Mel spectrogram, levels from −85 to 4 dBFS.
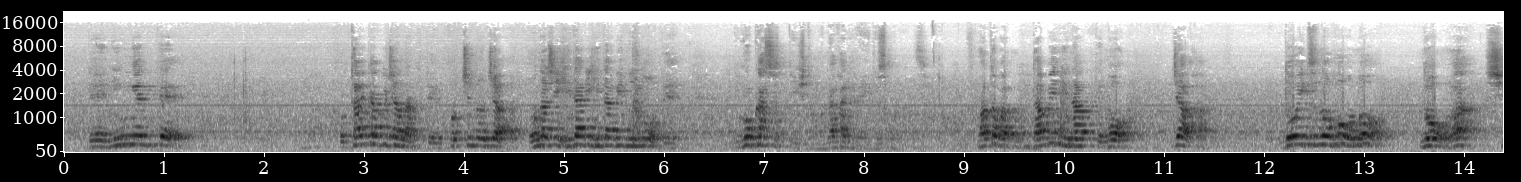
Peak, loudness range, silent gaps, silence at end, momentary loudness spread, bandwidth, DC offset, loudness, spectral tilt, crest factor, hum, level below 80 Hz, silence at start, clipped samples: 0 dBFS; 4 LU; none; 0 s; 18 LU; 16 kHz; under 0.1%; -13 LUFS; -4 dB/octave; 14 dB; none; -50 dBFS; 0 s; under 0.1%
